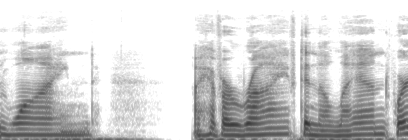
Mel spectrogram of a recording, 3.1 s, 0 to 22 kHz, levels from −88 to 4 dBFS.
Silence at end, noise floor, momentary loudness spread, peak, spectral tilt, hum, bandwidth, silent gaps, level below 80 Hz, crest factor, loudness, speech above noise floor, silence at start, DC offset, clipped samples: 0 s; -45 dBFS; 12 LU; -8 dBFS; -7.5 dB/octave; none; 13.5 kHz; 1.36-1.42 s; -48 dBFS; 18 dB; -26 LUFS; 20 dB; 0 s; under 0.1%; under 0.1%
